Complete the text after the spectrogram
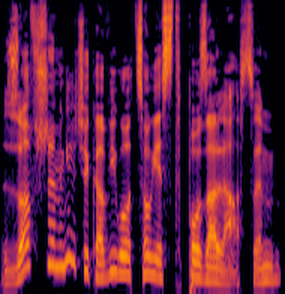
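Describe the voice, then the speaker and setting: A man's voice: wildly swooping pitch, no room sound, clean studio sound, heavily acted. A man doing a dreamy wandering poplar tree. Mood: wistful. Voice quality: high, wistful, slow. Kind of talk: storybook character voice.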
